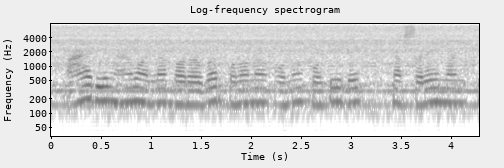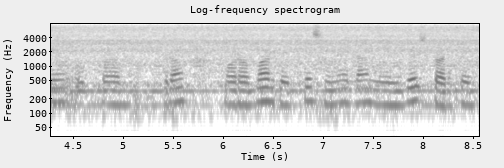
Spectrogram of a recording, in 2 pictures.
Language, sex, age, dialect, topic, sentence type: Chhattisgarhi, male, 41-45, Central, banking, statement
